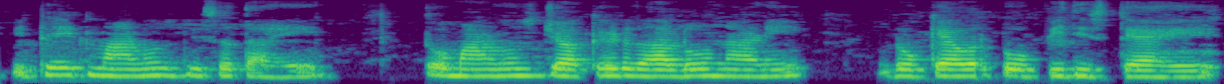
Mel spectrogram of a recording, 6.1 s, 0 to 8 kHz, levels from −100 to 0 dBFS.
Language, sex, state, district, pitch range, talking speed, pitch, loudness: Marathi, female, Maharashtra, Nagpur, 195-210 Hz, 135 wpm, 200 Hz, -19 LUFS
